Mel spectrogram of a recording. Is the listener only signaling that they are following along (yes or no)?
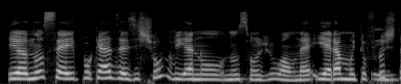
yes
